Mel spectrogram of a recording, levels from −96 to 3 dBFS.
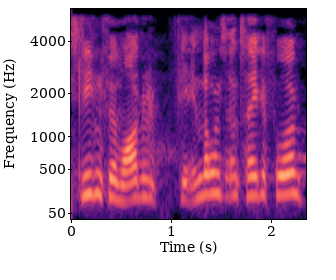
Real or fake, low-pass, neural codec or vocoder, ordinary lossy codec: fake; 5.4 kHz; codec, 16 kHz, 2 kbps, FreqCodec, larger model; none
